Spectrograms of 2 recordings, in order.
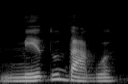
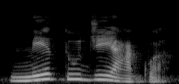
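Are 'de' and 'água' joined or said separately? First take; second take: joined; separate. First: The words 'de' and 'água' merge into one. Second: The words 'de' and 'água' are said separately.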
